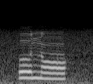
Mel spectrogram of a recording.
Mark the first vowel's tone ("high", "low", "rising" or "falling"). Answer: high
